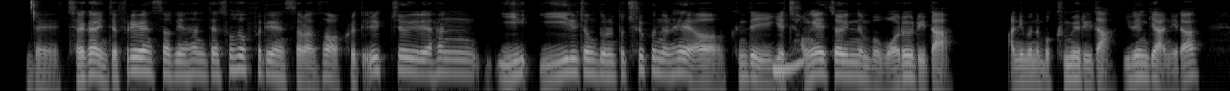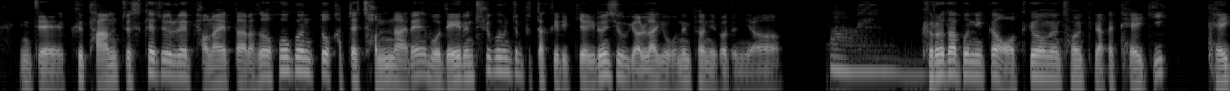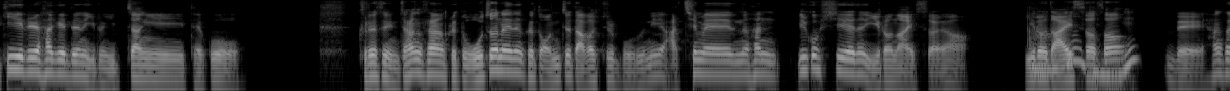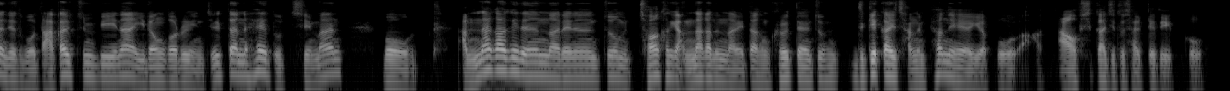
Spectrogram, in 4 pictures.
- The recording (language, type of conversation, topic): Korean, advice, 창의적인 아이디어를 얻기 위해 일상 루틴을 어떻게 바꾸면 좋을까요?
- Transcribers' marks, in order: other background noise; tapping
